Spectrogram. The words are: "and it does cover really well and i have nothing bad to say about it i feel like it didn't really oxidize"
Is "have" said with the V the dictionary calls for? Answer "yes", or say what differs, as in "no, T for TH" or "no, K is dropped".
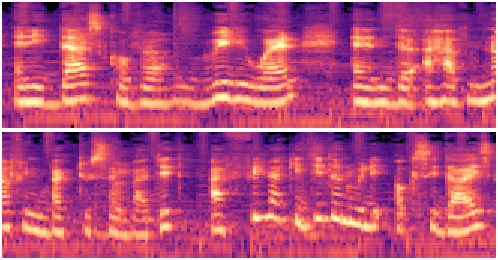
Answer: yes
